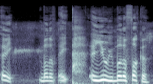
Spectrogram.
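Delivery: loud, high, hammed-up New York accent; badly faked New York street shout; attempted New York accent. Shown as a demonstration. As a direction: fumble into a brash New York holler. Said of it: "I can't do a New York accent right now".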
